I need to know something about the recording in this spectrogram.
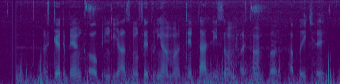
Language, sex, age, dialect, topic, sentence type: Maithili, male, 18-24, Bajjika, banking, statement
